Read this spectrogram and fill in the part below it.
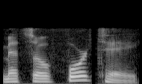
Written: mezzo forte

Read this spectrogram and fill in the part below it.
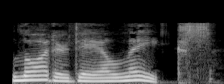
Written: Lauderdale Lakes

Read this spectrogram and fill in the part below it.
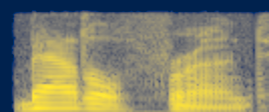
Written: battlefront

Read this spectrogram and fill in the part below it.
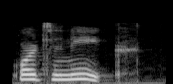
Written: ortanique

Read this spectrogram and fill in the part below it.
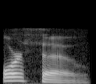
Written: ortho

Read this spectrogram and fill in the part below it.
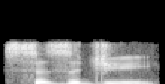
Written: syzygy

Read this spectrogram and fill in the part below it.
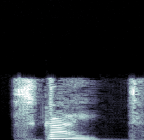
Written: skyte

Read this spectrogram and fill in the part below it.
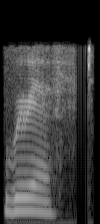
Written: rift

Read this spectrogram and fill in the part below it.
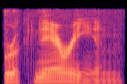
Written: Brucknerian

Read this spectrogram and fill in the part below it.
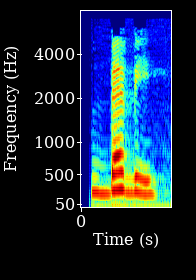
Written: bevvy

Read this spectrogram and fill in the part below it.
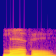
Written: Lovell

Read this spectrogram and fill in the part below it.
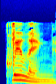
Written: quilling

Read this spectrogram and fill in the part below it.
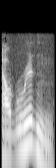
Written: outridden

